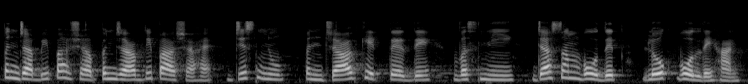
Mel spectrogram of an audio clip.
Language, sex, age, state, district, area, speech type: Punjabi, female, 18-30, Punjab, Rupnagar, rural, spontaneous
